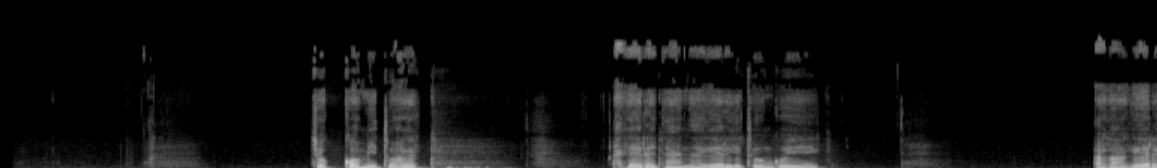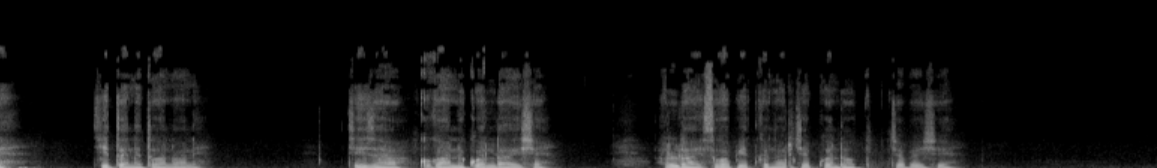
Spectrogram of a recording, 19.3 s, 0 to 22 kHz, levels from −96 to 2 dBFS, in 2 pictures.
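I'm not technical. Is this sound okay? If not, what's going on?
No. Generation loss runs through the whole of this speech, from start to finish. It sounds swirly, smeared and hollow, and the starts of sounds are blurred. This is likely from the recording being squeezed into a compressed format and unpacked again around ten times. Each round throws away slightly different detail, so the damage piles up. The very top of the sound also stops at about 17 kHz.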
